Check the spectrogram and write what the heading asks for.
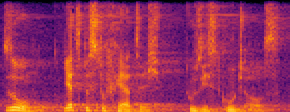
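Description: A man's voice: medium pitch, very animated, unhurried, fairly bright tone, roomy sound, long reverb tail. A man playing a stern, patient potter who keeps answering curtly and with a growl. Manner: growling, curt.

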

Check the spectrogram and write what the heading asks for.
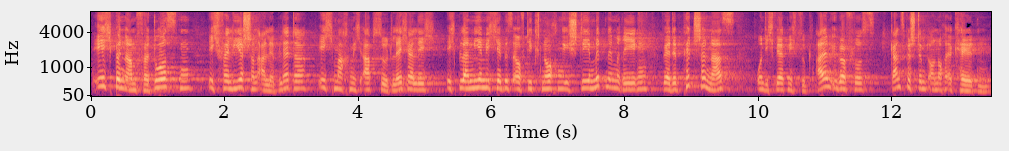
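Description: A man's voice: on the high side, fairly bright tone, echoey room, long reverb tail, lightly acted. A man voicing a grumpy, complaining female sunflower who scolds and pities herself in a storybook tale. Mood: frantic wailing. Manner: whiny, scolding, quick to self-pity.

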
